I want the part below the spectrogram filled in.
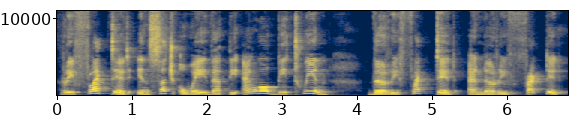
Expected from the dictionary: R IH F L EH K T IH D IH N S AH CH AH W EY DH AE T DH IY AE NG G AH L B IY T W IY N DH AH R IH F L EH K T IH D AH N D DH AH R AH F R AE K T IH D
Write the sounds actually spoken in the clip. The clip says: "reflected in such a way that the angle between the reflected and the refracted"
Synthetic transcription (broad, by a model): R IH F L EH K T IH D IH N S AH CH AH W EY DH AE T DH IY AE NG G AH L B IY T W IY N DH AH R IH F L EH K T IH D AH N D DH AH R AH F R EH K T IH D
